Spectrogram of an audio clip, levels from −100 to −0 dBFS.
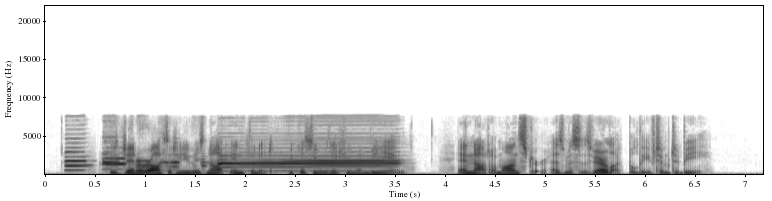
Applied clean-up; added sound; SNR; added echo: neural diffusion model UNIVERSE++.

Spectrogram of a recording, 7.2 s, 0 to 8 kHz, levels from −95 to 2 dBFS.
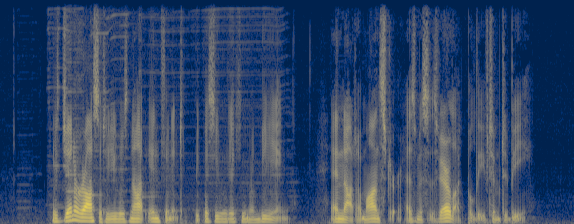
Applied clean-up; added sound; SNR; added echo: neural separator model SepFormer DNS4.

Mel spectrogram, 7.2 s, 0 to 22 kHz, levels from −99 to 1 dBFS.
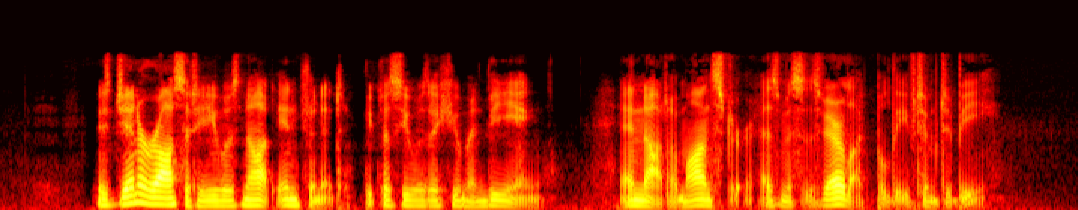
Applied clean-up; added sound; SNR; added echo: neural mask model Resemble Enhance denoiser.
